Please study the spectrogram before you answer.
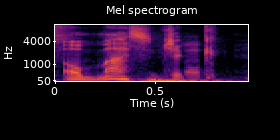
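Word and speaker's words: Obmascik: It's Obama with a chick at the end. See, how your brain trips you up. So, Obama. I know how. No, it's not Obama.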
